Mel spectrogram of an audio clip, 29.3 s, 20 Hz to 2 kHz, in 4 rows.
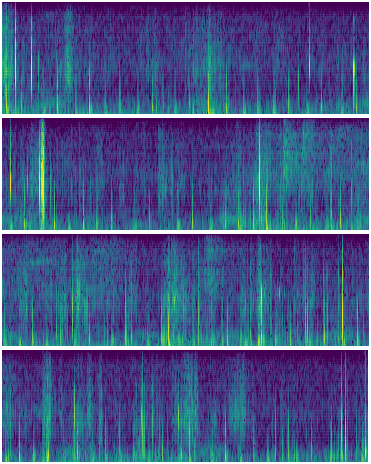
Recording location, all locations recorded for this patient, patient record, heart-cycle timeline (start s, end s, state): tricuspid valve (TV)
aortic valve (AV)+pulmonary valve (PV)+tricuspid valve (TV)+mitral valve (MV)
#Age: Child
#Sex: Female
#Height: 123.0 cm
#Weight: 31.2 kg
#Pregnancy status: False
#Murmur: Absent
#Murmur locations: nan
#Most audible location: nan
#Systolic murmur timing: nan
#Systolic murmur shape: nan
#Systolic murmur grading: nan
#Systolic murmur pitch: nan
#Systolic murmur quality: nan
#Diastolic murmur timing: nan
#Diastolic murmur shape: nan
#Diastolic murmur grading: nan
#Diastolic murmur pitch: nan
#Diastolic murmur quality: nan
#Outcome: Normal
#Campaign: 2015 screening campaign
0.00	0.78	unannotated
0.78	0.92	S1
0.92	1.08	systole
1.08	1.22	S2
1.22	1.44	diastole
1.44	1.58	S1
1.58	1.72	systole
1.72	1.86	S2
1.86	2.04	diastole
2.04	2.14	S1
2.14	2.34	systole
2.34	2.44	S2
2.44	2.68	diastole
2.68	2.78	S1
2.78	2.96	systole
2.96	3.08	S2
3.08	3.42	diastole
3.42	3.54	S1
3.54	3.71	systole
3.71	3.80	S2
3.80	4.46	unannotated
4.46	4.58	S2
4.58	4.80	diastole
4.80	4.92	S1
4.92	5.10	systole
5.10	5.20	S2
5.20	5.42	diastole
5.42	5.52	S1
5.52	5.72	systole
5.72	5.82	S2
5.82	6.06	diastole
6.06	6.18	S1
6.18	6.34	systole
6.34	6.48	S2
6.48	6.74	diastole
6.74	6.88	S1
6.88	7.02	systole
7.02	7.18	S2
7.18	7.44	diastole
7.44	7.60	S1
7.60	7.76	systole
7.76	7.90	S2
7.90	8.08	diastole
8.08	8.24	S1
8.24	8.36	systole
8.36	8.48	S2
8.48	8.63	diastole
8.63	8.74	S1
8.74	8.92	systole
8.92	9.04	S2
9.04	9.21	diastole
9.21	9.30	S1
9.30	9.48	systole
9.48	9.58	S2
9.58	29.34	unannotated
